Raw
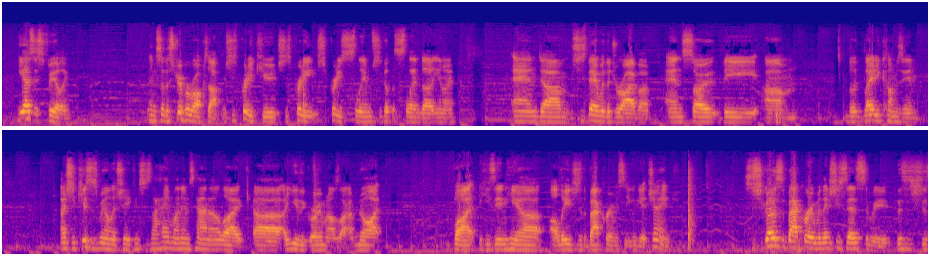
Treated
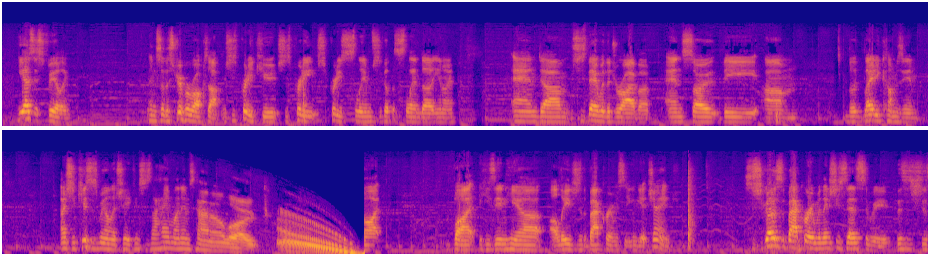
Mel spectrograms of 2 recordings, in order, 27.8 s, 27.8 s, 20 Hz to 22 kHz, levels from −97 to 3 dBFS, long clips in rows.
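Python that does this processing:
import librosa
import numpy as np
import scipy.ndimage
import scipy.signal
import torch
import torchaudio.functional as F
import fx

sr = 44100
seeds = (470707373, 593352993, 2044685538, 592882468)

y = fx.edit(x, sr, fx.tape_stop(start_s=16.62, length_s=2.7), tone=tone)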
